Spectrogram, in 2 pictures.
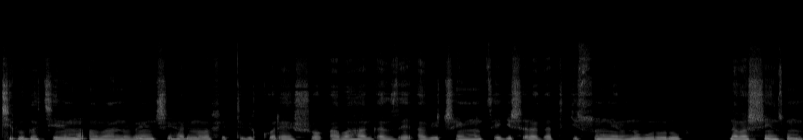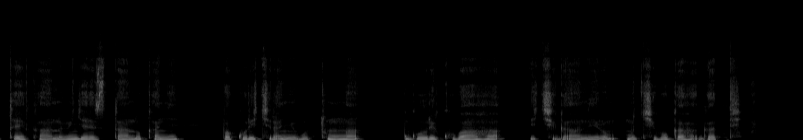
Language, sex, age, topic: Kinyarwanda, female, 25-35, government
